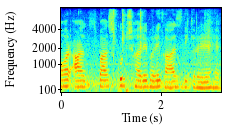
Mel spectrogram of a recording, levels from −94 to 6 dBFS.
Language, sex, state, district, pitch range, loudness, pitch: Hindi, male, Maharashtra, Mumbai Suburban, 160-180 Hz, -17 LUFS, 175 Hz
